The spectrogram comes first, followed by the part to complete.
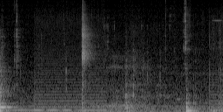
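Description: Faint handling sounds: a few light clicks and a brief scrape as a USB-C cable plug is pushed into a small circuit board and the board is picked up, over low room tone.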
